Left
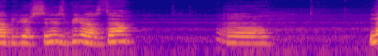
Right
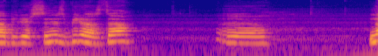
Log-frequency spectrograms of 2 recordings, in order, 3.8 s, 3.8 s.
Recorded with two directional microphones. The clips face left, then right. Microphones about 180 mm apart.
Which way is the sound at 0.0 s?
Centre (ahead or behind).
